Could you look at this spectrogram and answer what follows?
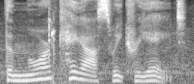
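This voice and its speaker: Video game investigator: calm, suave leader, slightly low pitch, music behind. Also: female voice. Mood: instructing. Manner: calm, measured, instructing. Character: composed, suave, confident investigator ally and leader. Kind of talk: video game character acting.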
